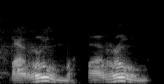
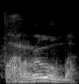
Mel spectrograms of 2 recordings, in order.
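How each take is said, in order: First: Warum with a German v sound and a rolled r; German pronunciation. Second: Warum said with a German v and rolled r; German word. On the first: Practising German pronunciation of warum aloud. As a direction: say warum as vah-room, rolling the r. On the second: Practising German pronunciation of warum. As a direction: roll the r in warum, start with a v. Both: Shown as a demonstration. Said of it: "my practice word was warum".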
